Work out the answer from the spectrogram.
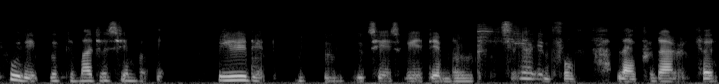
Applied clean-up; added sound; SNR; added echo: neural diffusion model UNIVERSE++.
